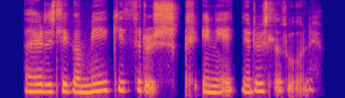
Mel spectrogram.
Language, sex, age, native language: Icelandic, female, 17, Icelandic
